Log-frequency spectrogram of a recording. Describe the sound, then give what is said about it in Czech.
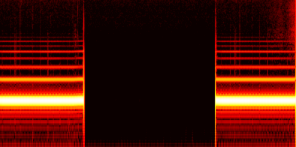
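Ringback tone of an outgoing telephone call: a steady, pure, low-pitched tone holds for about a second, stops for a longer silent gap, then sounds again; no voices. “s Vaškem Šandou a zavolám mu hned teď”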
